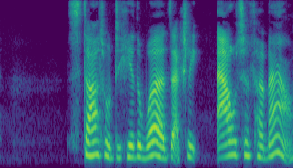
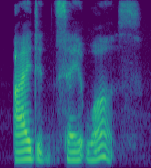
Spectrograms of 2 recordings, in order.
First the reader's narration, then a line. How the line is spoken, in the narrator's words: the Queen replied evenly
